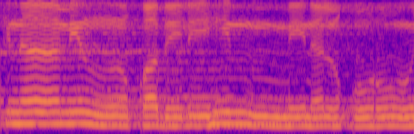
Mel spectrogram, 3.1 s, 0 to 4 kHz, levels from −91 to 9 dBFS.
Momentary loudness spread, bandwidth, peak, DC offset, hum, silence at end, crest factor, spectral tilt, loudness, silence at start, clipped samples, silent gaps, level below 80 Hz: 5 LU; 4 kHz; -8 dBFS; under 0.1%; none; 0 s; 14 dB; -10 dB/octave; -23 LUFS; 0 s; under 0.1%; none; -68 dBFS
